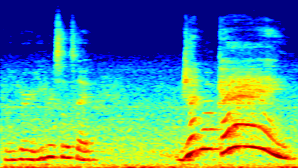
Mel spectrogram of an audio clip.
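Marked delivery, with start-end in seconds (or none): 2.3-3.6 high, drawn-out hail; calling out. Acted. Elf hailing his old general, high drawn-out call. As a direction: call out the name high and long.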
